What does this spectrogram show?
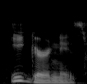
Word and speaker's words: eagerness: So in the word eagerness, for example, the first syllable is the stress E, eagerness, eagerness. Can you repeat with me? Eagerness, right? So we have one strong syllable followed by two lighter syllables, eagerness, right?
